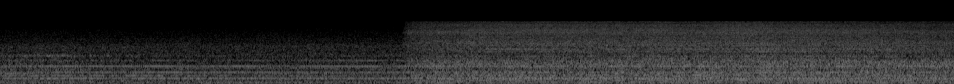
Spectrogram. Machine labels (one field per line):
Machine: fan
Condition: normal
